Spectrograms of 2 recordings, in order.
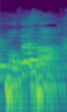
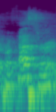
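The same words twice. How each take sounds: First: It is said in a Hong Kong accent. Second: It is said in an American accent.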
